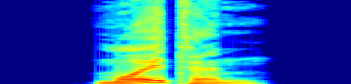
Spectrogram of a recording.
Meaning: plural of Meute
- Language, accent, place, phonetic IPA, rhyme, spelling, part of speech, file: German, Germany, Berlin, [ˈmɔɪ̯tn̩], -ɔɪ̯tn̩, Meuten, noun, De-Meuten.ogg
